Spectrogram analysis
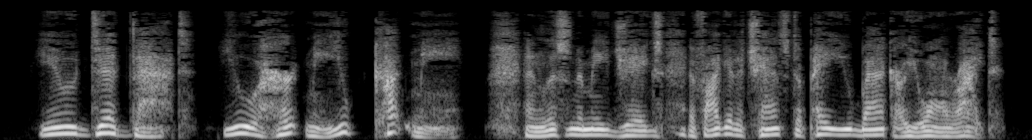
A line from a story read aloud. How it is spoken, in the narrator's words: the captain whispered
